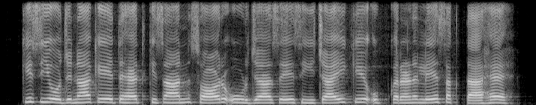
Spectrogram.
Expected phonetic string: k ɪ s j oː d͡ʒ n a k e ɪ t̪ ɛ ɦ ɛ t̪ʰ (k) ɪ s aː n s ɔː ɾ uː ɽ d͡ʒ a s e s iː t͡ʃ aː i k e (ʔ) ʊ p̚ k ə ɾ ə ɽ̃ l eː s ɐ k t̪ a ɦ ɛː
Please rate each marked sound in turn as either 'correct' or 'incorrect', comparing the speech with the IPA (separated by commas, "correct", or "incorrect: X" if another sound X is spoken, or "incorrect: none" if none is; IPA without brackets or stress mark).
correct, correct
